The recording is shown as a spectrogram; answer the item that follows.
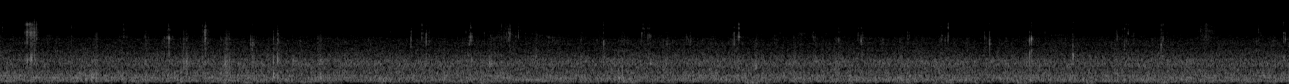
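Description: Close-miked chewing and mouth sounds of a person eating rice and curry by hand, with many small wet clicks scattered throughout. Fingers mixing soft rice on a plate, over a steady background hiss.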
